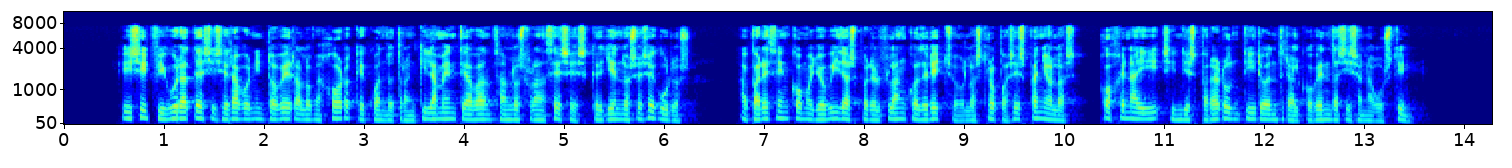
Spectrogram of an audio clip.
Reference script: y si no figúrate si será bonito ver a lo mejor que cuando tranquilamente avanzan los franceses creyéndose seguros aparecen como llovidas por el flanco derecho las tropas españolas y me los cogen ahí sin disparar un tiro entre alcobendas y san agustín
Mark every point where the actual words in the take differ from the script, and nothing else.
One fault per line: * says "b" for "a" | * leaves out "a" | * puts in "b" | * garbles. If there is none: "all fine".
* leaves out "no"
* leaves out "y me los"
